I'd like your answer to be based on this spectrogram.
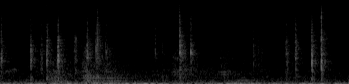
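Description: Quick, light keystrokes on a computer keyboard come in short bursts of clicks while React code is entered, close and fairly quiet, with no talking.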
